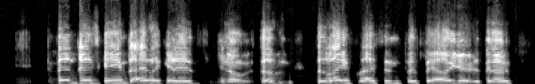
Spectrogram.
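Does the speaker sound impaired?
Yes: cerebral palsy; diagnosed in early infancy after neonatal care, uses wheelchair, limited wheelchair mobility.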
